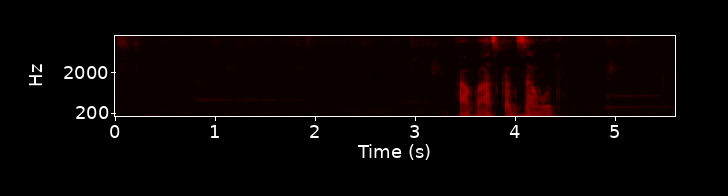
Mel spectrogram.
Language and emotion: Russian, neutral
